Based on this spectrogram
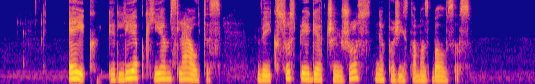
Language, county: Lithuanian, Alytus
